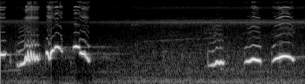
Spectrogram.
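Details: White-rumped shama singing, a lure recording meant to stimulate song and ease breeding excitement: three rich, loud, warbled notes, a pause of about a second, then three lower, mellow whistles.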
